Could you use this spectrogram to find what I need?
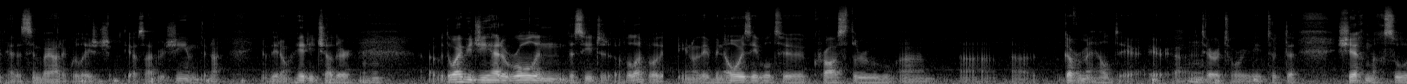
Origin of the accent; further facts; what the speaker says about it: United States; we as an American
